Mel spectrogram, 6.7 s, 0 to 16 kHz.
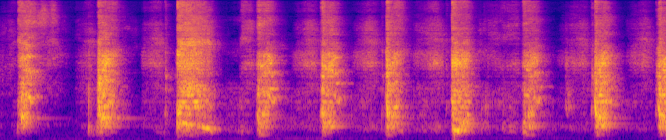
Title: coughing 1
